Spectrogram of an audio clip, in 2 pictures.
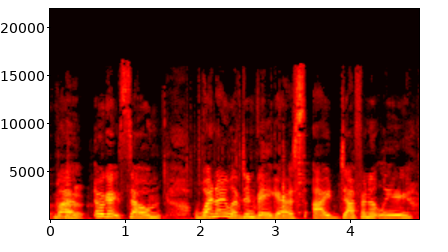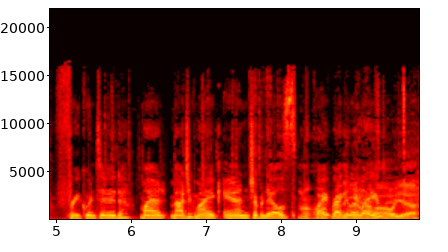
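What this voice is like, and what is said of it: Slightly hoarse voice. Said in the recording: “My voice is a little hoarse.”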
